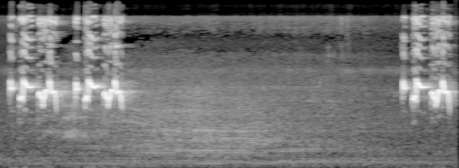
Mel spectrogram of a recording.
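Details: Sooty-headed bulbul song played to lure a quiet bird into answering: quick bubbly whistled phrases of four or five liquid notes, a pause of nearly three seconds, then the phrase again, loud and clear over faint hum.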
